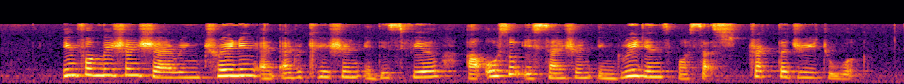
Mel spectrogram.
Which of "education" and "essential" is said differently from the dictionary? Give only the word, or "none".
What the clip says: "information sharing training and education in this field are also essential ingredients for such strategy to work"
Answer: essential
